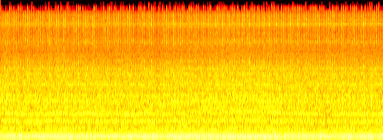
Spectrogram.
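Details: Mitsubishi Lancer Evo X idling: deep uneven loping idle with occasional stumbles; lean idle misfire suspected, not confirmed.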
